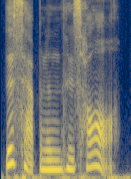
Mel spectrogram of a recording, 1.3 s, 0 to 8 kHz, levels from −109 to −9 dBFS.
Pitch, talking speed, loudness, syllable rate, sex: 185 Hz, 230 wpm, -18 LUFS, 6.3 syllables/s, female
